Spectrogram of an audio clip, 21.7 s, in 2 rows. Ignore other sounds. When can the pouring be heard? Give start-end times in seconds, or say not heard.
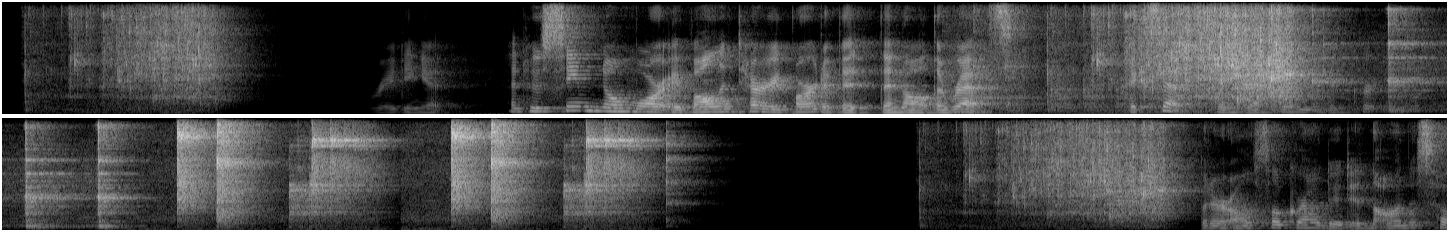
0.1-1.6, 7.8-9.7, 17.7-19.6.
